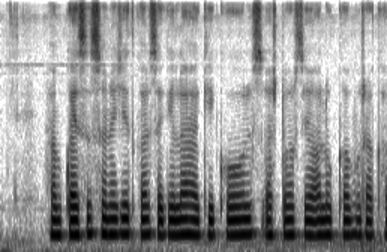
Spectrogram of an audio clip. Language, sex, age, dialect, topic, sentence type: Magahi, male, 18-24, Western, agriculture, question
